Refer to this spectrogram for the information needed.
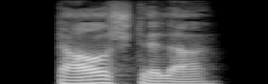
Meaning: actor, player, performer
- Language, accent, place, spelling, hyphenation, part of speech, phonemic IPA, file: German, Germany, Berlin, Darsteller, Dar‧stel‧ler, noun, /ˈdaːɐ̯ʃtɛlɐ/, De-Darsteller.ogg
